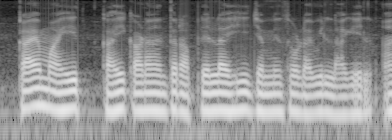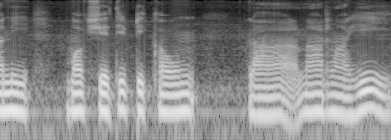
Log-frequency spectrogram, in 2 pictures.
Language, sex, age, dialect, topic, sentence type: Marathi, male, 25-30, Standard Marathi, agriculture, statement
